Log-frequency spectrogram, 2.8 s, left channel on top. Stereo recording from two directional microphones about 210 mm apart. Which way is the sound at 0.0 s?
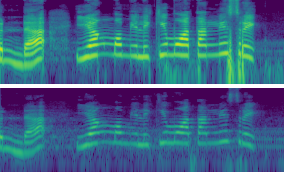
50° left (ahead or behind).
